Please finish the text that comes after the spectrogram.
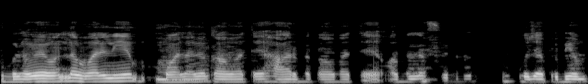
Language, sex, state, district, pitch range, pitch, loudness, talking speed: Hindi, male, Uttar Pradesh, Jyotiba Phule Nagar, 120-130 Hz, 125 Hz, -18 LUFS, 80 wpm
